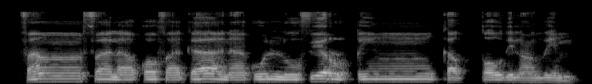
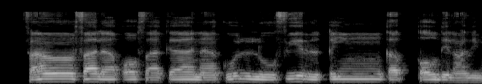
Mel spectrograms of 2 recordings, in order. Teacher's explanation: Firqin di sini dibacanya ada dua pilihan. Dia bisa dibaca tebal atau bisa dibaca tipis.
